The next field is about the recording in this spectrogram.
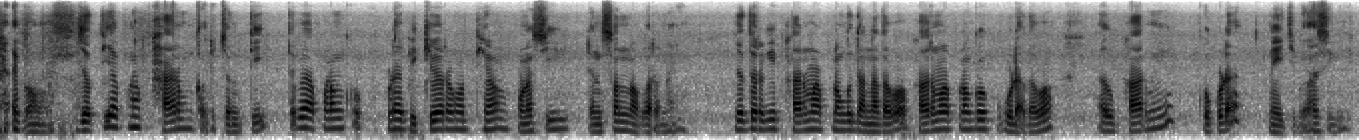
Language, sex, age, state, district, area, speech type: Odia, male, 18-30, Odisha, Jagatsinghpur, rural, spontaneous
